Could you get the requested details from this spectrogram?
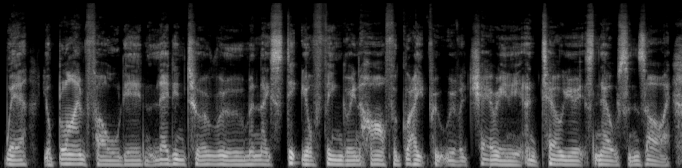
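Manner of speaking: ordinary delivery, nothing marked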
